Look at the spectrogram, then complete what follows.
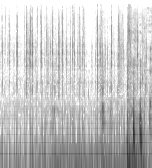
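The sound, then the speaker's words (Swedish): Rapid, irregular plastic clicking from an Xbox One controller D-pad, crisp, dozens of quick presses in a busy stream with a brief low murmur near the end. “Så här låter en Xbox One.”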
